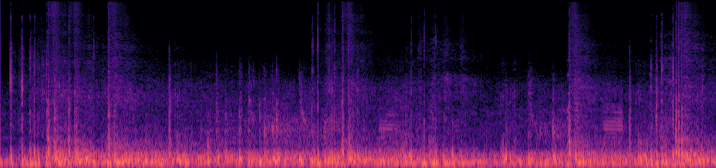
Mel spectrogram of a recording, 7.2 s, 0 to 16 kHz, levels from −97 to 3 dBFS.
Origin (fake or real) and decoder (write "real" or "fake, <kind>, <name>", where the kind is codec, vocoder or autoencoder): real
